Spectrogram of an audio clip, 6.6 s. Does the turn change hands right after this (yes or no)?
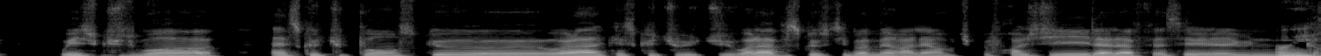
no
